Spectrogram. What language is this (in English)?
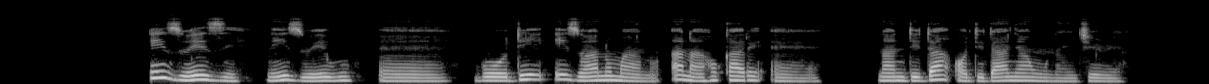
Igbo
